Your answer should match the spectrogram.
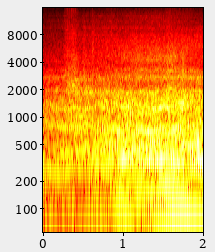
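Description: A motor vehicle passing by, its engine hum swelling gradually louder and starting to fade near the end.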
